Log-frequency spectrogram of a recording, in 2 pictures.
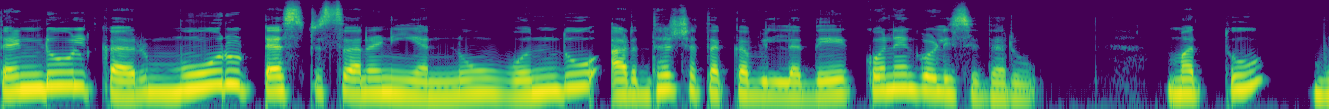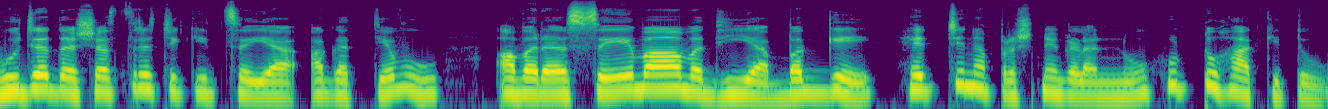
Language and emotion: Kannada, neutral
